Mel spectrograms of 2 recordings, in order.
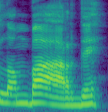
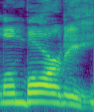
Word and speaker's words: Lombardi: winner receives the Vince Lombard trophy what how do you say it Lombardi Vince Lombardi it's Lombardi what I'm from okay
